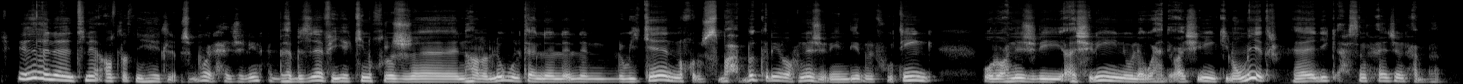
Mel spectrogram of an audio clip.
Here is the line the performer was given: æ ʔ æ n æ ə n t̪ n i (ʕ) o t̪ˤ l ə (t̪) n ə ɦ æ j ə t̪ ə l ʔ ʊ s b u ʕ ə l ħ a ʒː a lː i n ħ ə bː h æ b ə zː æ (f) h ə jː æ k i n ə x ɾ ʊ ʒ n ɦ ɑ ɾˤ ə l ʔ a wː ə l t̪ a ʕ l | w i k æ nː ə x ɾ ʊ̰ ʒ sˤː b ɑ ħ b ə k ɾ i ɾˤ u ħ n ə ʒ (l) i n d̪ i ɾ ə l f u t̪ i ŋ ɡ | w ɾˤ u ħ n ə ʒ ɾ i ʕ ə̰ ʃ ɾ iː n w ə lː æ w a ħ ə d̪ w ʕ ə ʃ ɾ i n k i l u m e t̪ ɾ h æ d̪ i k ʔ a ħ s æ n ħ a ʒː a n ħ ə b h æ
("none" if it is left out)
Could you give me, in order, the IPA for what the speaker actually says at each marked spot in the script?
ʕ, t̪, f, ɾ

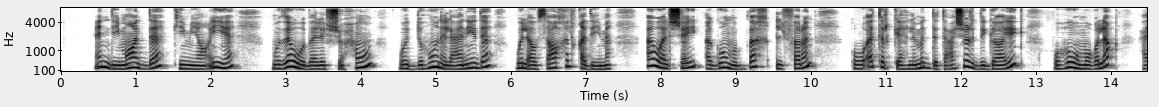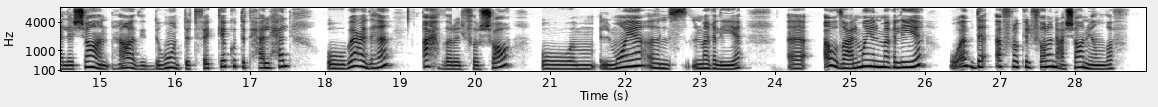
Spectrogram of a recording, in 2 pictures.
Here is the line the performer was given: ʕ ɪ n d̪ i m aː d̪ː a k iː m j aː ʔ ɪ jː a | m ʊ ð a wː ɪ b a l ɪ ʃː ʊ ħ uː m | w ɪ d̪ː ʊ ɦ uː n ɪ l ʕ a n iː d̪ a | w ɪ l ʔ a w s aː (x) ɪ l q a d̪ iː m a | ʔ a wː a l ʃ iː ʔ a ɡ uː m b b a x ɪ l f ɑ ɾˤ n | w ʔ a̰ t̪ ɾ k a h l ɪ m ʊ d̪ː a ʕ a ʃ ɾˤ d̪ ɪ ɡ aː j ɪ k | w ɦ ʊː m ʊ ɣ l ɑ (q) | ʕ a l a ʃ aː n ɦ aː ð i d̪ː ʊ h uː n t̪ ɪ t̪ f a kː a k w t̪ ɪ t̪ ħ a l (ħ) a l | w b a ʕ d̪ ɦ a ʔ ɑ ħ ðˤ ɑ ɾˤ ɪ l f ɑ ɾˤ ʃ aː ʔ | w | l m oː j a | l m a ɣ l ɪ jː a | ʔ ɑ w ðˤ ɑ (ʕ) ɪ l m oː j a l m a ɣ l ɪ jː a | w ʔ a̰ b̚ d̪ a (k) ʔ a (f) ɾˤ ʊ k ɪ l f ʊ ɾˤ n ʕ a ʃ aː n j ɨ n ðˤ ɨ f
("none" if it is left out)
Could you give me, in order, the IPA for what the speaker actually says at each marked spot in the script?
x, q, ħ, ʕ, ʔ, f

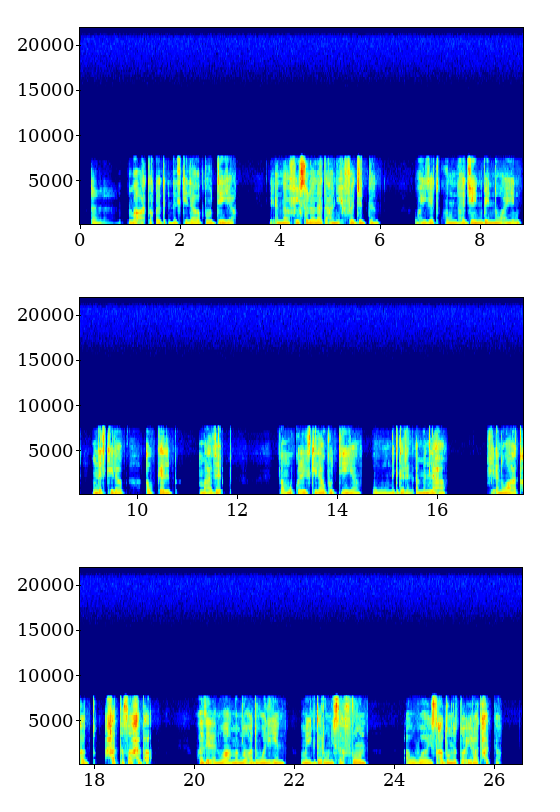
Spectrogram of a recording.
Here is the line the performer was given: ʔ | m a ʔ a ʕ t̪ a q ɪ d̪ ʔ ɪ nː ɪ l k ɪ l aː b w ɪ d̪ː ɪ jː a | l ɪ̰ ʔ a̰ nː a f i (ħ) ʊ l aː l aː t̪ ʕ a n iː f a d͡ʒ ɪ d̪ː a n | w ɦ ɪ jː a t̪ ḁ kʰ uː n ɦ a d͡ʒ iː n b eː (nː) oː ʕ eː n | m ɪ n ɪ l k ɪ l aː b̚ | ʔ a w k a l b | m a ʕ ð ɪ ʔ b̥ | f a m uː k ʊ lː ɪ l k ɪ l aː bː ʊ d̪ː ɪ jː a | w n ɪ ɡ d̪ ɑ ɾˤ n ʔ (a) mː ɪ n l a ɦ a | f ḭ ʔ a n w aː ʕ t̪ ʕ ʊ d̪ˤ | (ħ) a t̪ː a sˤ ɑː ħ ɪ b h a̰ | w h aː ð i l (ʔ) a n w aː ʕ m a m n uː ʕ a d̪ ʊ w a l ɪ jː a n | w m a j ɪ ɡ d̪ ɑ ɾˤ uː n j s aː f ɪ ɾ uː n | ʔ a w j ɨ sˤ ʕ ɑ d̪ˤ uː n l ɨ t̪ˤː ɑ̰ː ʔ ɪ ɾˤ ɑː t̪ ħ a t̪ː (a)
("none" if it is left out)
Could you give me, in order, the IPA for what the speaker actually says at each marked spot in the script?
s, nː, a, ħ, ʔ, a

